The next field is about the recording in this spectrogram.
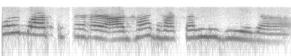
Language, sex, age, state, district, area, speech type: Hindi, female, 45-60, Bihar, Samastipur, rural, conversation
